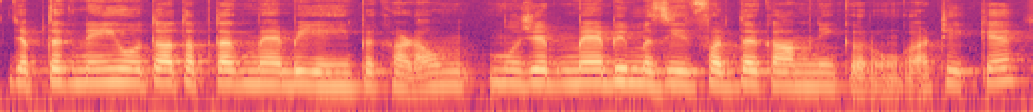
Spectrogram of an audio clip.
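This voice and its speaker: A woman giving a weekly tarot horoscope reading in a measured, explanatory way, often checking in with the listener. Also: mid-range voice, level tone, dark tone. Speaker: tarot reader.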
